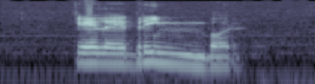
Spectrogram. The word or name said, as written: Celebrimbor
